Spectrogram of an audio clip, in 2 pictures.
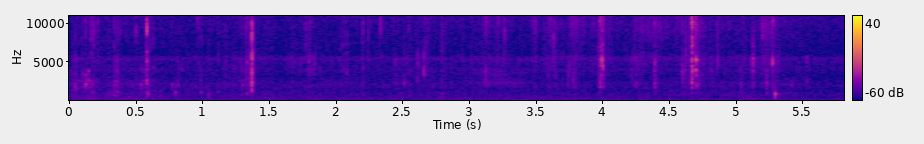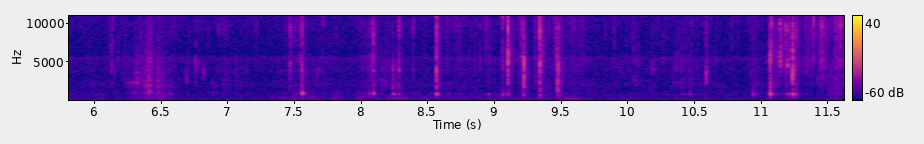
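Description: Czechoslovakian wolfdog gnawing and chewing a bone: faint, irregular sharp clicks and cracks of teeth on bone, more frequent in the second half.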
